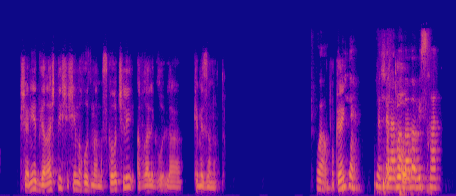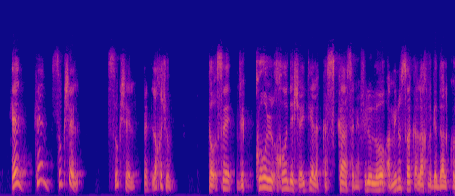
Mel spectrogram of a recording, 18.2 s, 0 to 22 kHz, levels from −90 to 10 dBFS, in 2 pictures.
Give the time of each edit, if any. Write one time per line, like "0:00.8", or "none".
0:07.5
0:12.0
0:13.8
